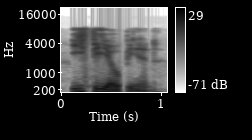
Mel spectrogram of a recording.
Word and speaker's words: Ethiopian: The T in this, so remember that when you say the word, instead of saying Ethiopian, because it sounds, when you pronounce it like that, you don't get the TH and then it sounds funny.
